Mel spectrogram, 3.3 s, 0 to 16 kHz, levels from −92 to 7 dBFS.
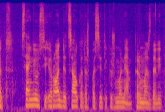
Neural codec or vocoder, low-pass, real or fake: vocoder, 44.1 kHz, 128 mel bands, Pupu-Vocoder; 14.4 kHz; fake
